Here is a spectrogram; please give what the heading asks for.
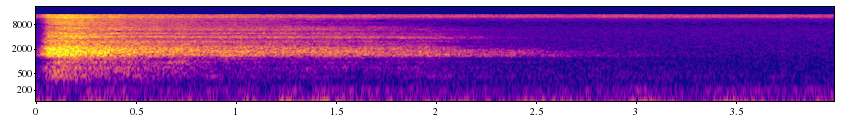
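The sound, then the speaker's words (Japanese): Slow, steady exhale during a voice warm-up breathing exercise: a single breathy outflow of air, strongest at the start and gradually tapering off over a few seconds, with no talking. “吸って、吸う時も腰を反ったりしない姿勢まっすぐです。吐きます。”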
